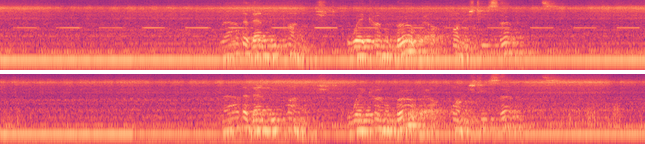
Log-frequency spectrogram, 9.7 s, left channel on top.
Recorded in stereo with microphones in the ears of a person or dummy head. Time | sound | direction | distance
3.3 | a woman speaking | 10° left (ahead or behind) | 6 m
